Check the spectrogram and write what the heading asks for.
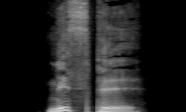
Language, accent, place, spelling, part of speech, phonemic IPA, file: German, Germany, Berlin, Mispel, noun, /ˈmɪspl̩/, De-Mispel.ogg
- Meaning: medlar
